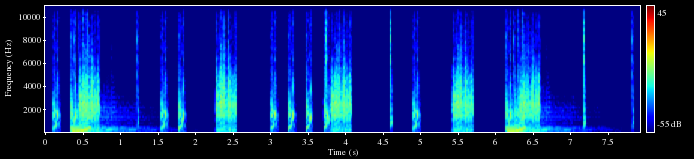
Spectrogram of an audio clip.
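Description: A die rattles as it rolls.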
